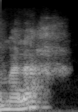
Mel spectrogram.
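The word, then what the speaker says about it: מלאך: Ángel se pronuncia malach y rey se pronuncia melech.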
